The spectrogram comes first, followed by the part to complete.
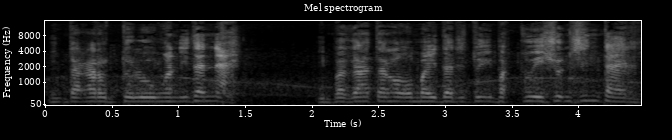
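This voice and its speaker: A man's voice: high-pitched, flat delivery, quick pace, a bit bright. A man playing an argumentative, scolding village husband in a radio comedy drama, with an Ilocano accent. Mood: complaining. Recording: radio drama with clear background noise.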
